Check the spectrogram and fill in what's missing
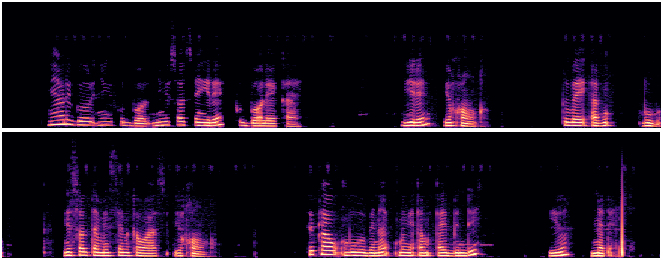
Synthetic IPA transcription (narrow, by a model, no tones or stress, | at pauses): ɲaːɾiɡɔːɾɲiŋɡifut̚bɔːlɲiŋɡisɔlsɛnjiɾɛfut̚bɔːlɛkaːj | jiɾɛjuxɔŋk | tubɐjʔɐk̚ | mbuɡu | ɲisɔltɐmisɛnkɐwaːsjuxɔːŋk | sikɐwmbuɡubinɐk̚mɐɡiʔɐmɐjbindi | ju | nɛtɛ̰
